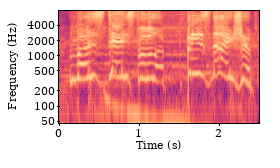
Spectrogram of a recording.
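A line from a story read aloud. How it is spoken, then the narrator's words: Shrill, gull-like shriek. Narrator (Russian): Пронзительным, как у чайки, голосом выкрикнула Летиция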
